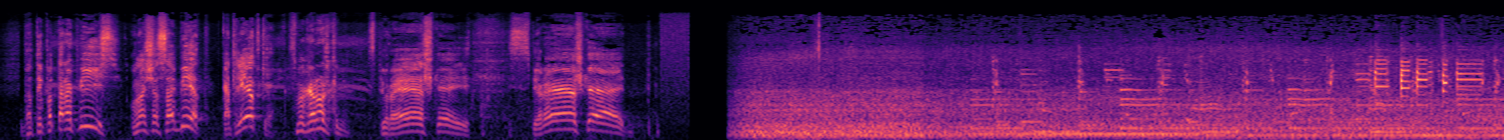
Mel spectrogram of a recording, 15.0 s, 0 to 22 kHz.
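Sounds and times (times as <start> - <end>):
car road and engine noise: 7.3 - 15.0
music playing: 9.6 - 15.0.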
